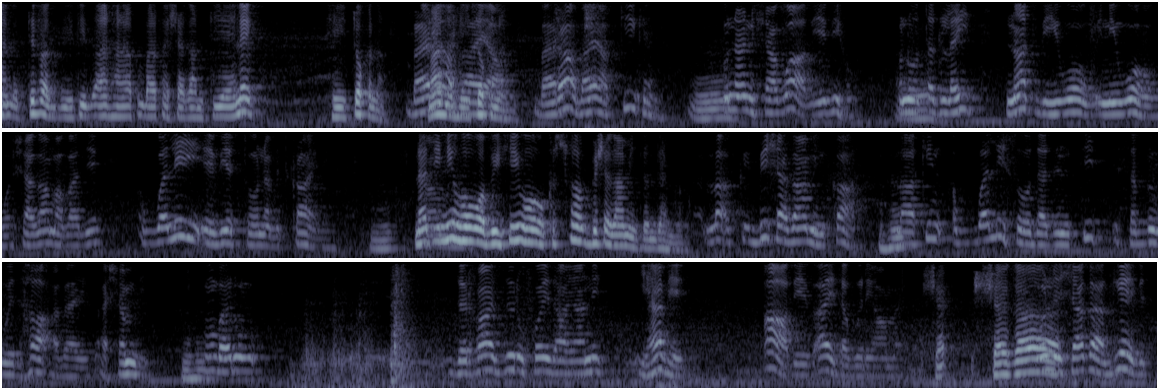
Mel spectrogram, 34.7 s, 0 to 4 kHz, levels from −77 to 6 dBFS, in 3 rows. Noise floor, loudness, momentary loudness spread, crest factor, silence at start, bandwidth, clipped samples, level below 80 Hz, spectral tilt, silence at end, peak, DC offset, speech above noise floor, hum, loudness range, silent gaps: -55 dBFS; -35 LUFS; 17 LU; 20 dB; 0 s; 4 kHz; under 0.1%; -56 dBFS; -6 dB/octave; 0 s; -16 dBFS; under 0.1%; 20 dB; none; 9 LU; none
